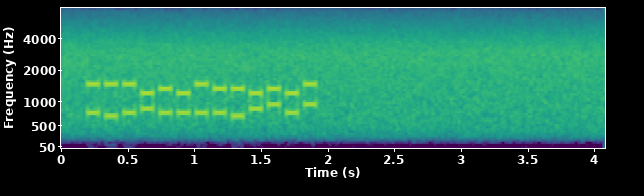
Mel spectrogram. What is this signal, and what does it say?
DTMF, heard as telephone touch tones, dialled by machine, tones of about 90 ms, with radio hiss and a squelch burst at the end. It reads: 636754652704#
